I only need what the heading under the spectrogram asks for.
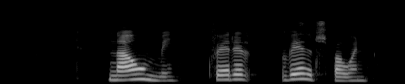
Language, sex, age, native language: Icelandic, female, 40-49, Icelandic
